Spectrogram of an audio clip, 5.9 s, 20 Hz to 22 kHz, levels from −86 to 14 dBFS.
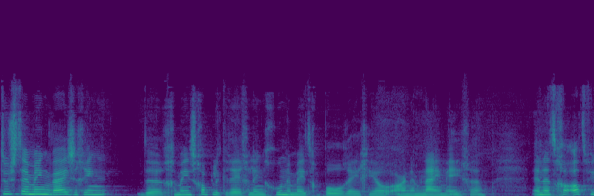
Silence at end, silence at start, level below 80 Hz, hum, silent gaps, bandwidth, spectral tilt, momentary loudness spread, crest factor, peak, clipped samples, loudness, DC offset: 0 s; 0 s; -72 dBFS; none; none; 13 kHz; -4.5 dB/octave; 12 LU; 20 dB; -10 dBFS; under 0.1%; -30 LUFS; under 0.1%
